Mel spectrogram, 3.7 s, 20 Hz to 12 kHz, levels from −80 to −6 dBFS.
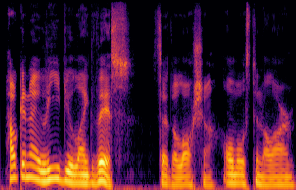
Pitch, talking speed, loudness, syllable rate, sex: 115 Hz, 195 wpm, -18 LUFS, 5.3 syllables/s, male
